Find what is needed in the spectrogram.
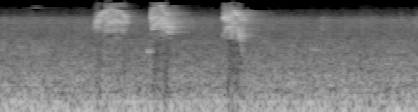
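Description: Infant long-tailed macaque squealing: three short, high-pitched cries in quick succession.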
